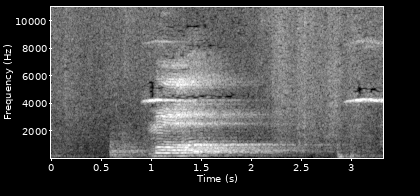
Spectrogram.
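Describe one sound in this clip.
A young woman calls out loudly in an echoing hall.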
